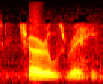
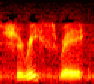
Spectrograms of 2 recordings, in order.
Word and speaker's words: Charisse Ray: And I was just informed that I was mispronouncing the name of the band that's going to be performing this Wednesday. It looked to me like it was Charles Ray. It's apparently pronounced Charisse Ray.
